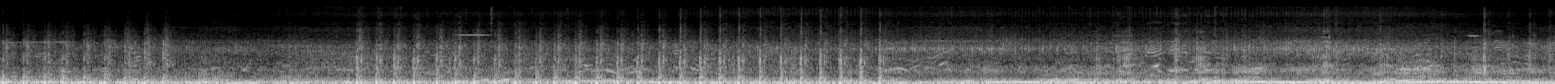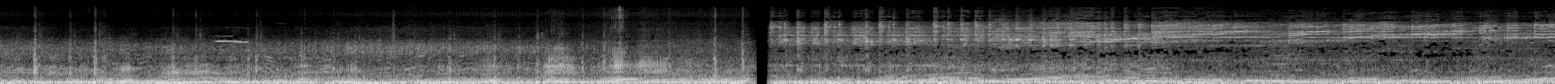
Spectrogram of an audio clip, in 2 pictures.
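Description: Busy crowd noise: many voices mixed with music and car engine sound. The sound cuts out for an instant about three quarters of the way through, and afterwards the music comes through more clearly.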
